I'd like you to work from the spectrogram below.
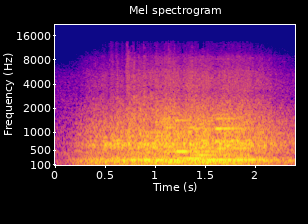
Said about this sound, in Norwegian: Tilbake på buss 74, som nå nærmer seg Oslo sentrum.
